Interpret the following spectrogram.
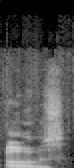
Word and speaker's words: Oz: Is it pronounced O's? It is. Yeah, it is. Yes. I still say Oz, dude.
